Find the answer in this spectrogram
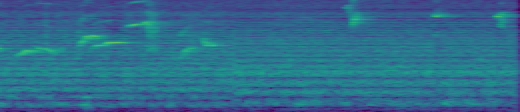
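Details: Spotted juvenile orange-headed thrush singing in dew and rain, kept as song therapy; a quick burst of clear whistled notes, rising and falling, fills the first second and a half, then a few thin, high chirps over steady background hiss.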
